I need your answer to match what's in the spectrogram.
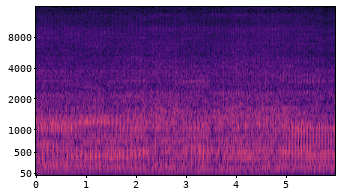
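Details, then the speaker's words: Johnson outboard (from a 1978 25 HP / 1994 15 HP job), idling in gear: a low, lumpy, stumbling uneven beat. The mechanic suspects it is running on one cylinder or has a gummed-up carburetor, and plans a carb clean and a dual-coil check. "But when I shift it, doesn't idle well at all. So she's rough, so I'll clean her up a little bit."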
